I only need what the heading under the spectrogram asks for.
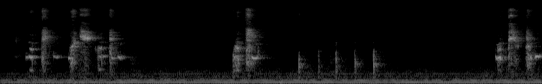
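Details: A pet cockatiel indoors, "answering" a phone call, gives clusters of bright, warbling chirps in several short bursts over a low steady electrical hum.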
